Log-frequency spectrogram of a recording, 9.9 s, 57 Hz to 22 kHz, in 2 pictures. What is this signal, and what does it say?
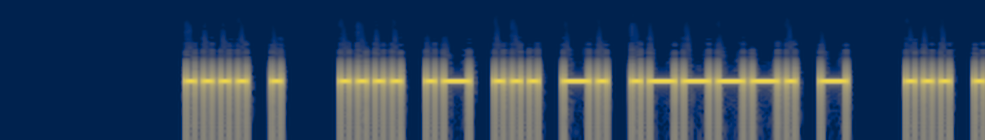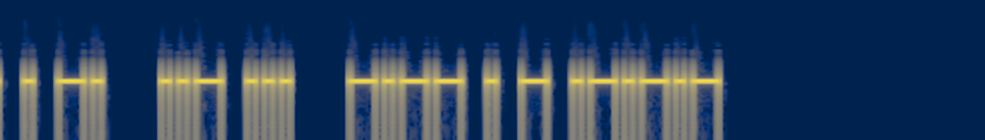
Morse code, heard as a keyed tone, about 28 wpm, 700 Hz. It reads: HE HASN'T SEEN US YET.
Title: A Sound Of Thunder 28wpm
